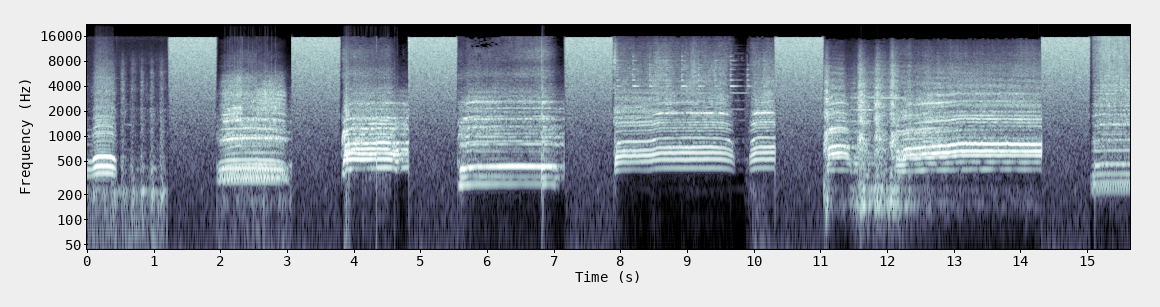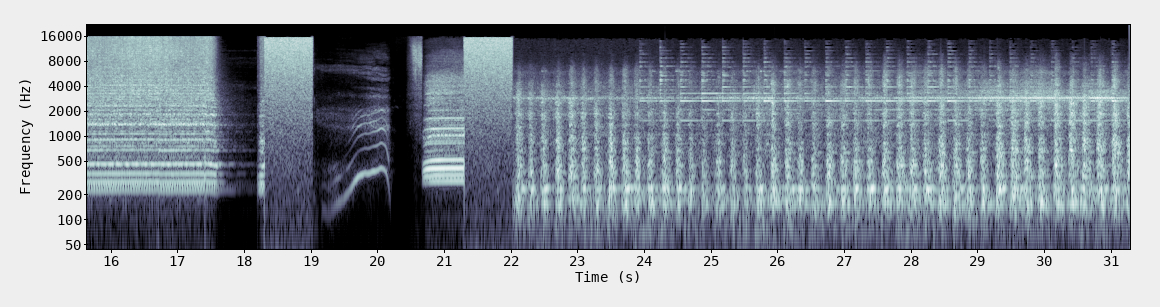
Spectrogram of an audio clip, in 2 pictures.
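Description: A string of short steam locomotive whistle blasts at several different pitches, many sounding several notes at once like chime whistles, spliced together with brief bursts of hiss between them. Near 20 s one whistle sweeps upward in pitch. From about 22 s a steam locomotive is working, with fast rhythmic exhaust beats.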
